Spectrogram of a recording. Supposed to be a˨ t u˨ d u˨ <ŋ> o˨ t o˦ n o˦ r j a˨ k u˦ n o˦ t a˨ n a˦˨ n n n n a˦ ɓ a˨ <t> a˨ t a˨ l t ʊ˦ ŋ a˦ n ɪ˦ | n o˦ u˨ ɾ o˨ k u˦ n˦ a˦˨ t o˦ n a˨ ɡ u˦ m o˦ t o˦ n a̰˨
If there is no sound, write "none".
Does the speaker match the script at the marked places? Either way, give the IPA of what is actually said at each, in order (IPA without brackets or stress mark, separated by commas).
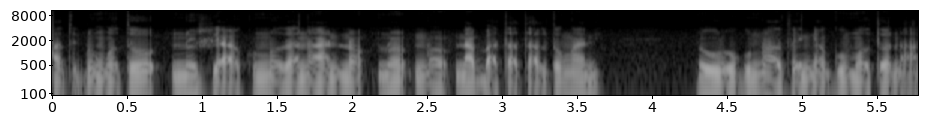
ŋ, t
